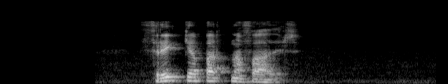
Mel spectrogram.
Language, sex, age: Icelandic, male, 40-49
